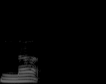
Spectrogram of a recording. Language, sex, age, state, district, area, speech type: Punjabi, male, 30-45, Punjab, Tarn Taran, rural, read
